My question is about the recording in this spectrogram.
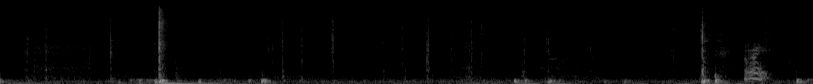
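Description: A stack of trading cards handled by hand: cards slid and squared together, with scattered soft taps and clicks against the table.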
